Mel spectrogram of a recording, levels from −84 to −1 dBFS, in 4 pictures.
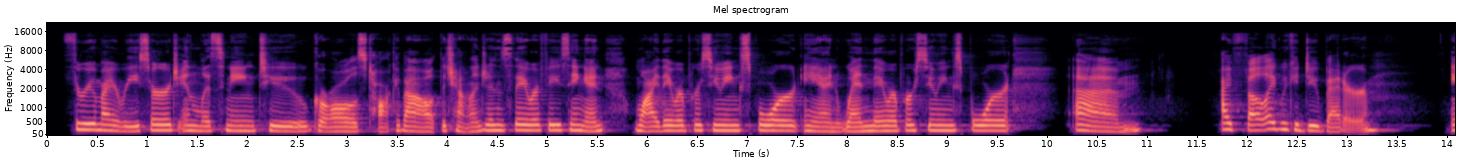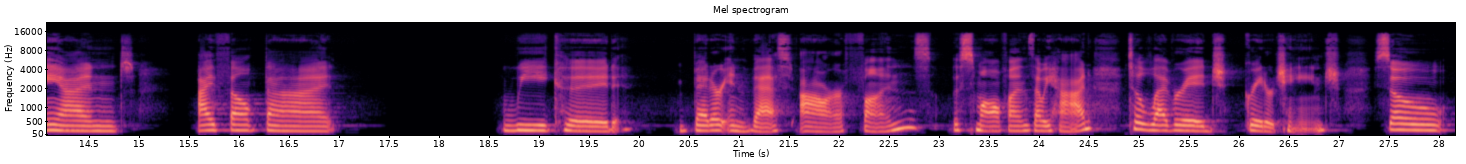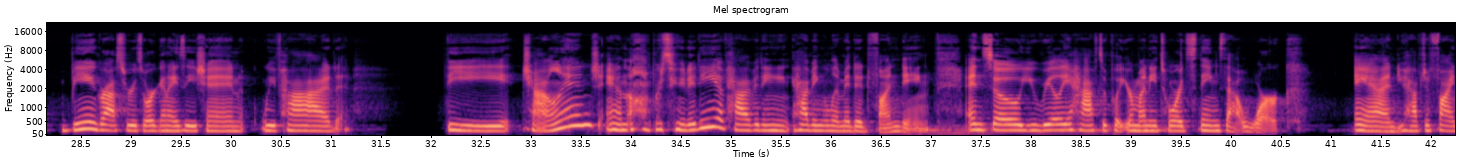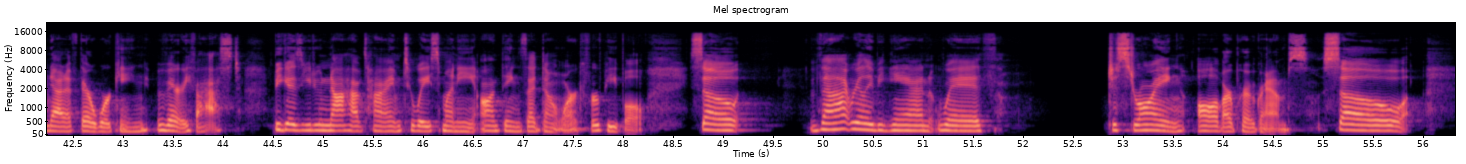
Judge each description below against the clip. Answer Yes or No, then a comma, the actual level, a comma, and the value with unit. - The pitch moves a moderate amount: No, narrow, 2.3 semitones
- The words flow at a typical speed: No, slow, 130 wpm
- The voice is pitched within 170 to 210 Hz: Yes, medium, 185 Hz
